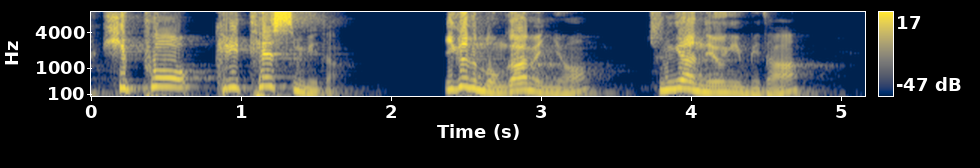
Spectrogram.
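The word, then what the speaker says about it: ὑποκριτής: 외식하는 자, 이 헬라어 발음은 뭔가 하면요, 히포크리테스입니다.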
